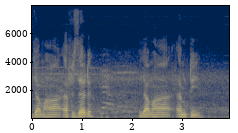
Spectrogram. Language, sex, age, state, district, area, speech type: Urdu, male, 18-30, Bihar, Madhubani, rural, spontaneous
